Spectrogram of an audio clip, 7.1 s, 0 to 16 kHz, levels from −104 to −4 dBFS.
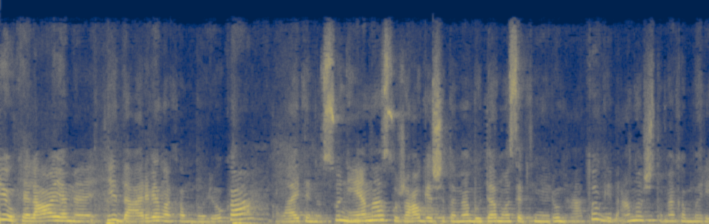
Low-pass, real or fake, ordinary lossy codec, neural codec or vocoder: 14.4 kHz; fake; AAC, 48 kbps; vocoder, 48 kHz, 128 mel bands, Vocos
